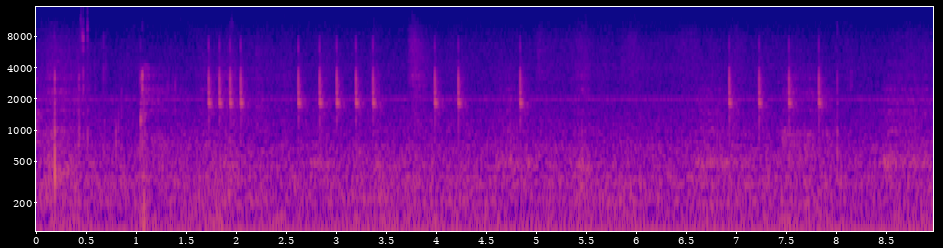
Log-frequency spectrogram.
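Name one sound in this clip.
Soft keyboard clicks tick quickly as fingers tap on a phone.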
